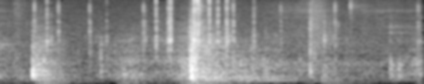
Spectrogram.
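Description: Handling noise as the camera is lifted and moved: a few short, light clicks and knocks, the loudest about a second in.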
